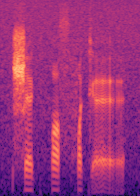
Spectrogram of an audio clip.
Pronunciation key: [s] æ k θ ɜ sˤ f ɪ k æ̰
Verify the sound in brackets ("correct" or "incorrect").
incorrect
